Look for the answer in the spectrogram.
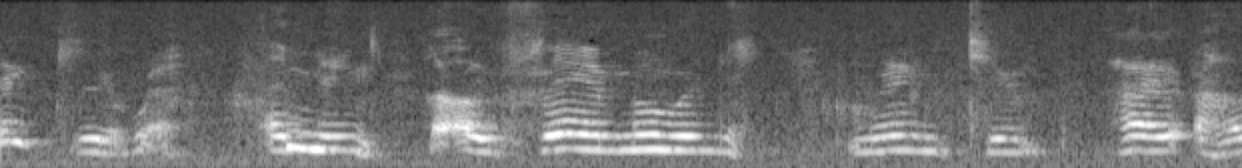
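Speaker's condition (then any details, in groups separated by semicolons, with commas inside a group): Cerebral palsy; motorized wheelchair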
